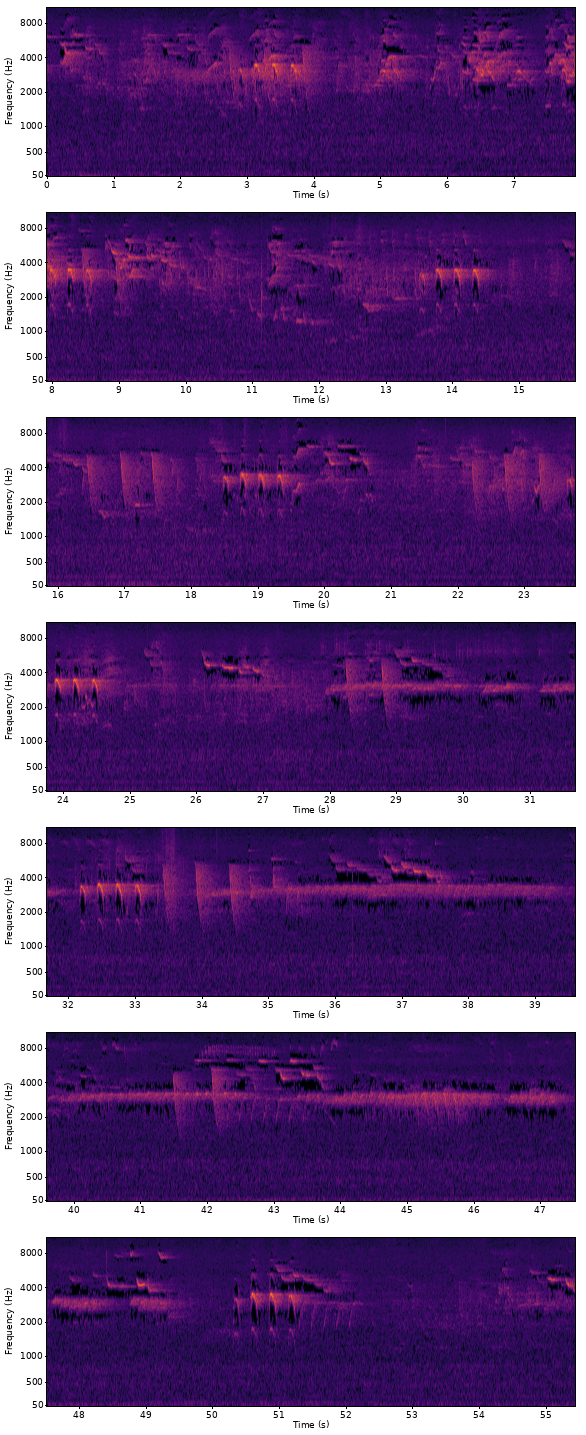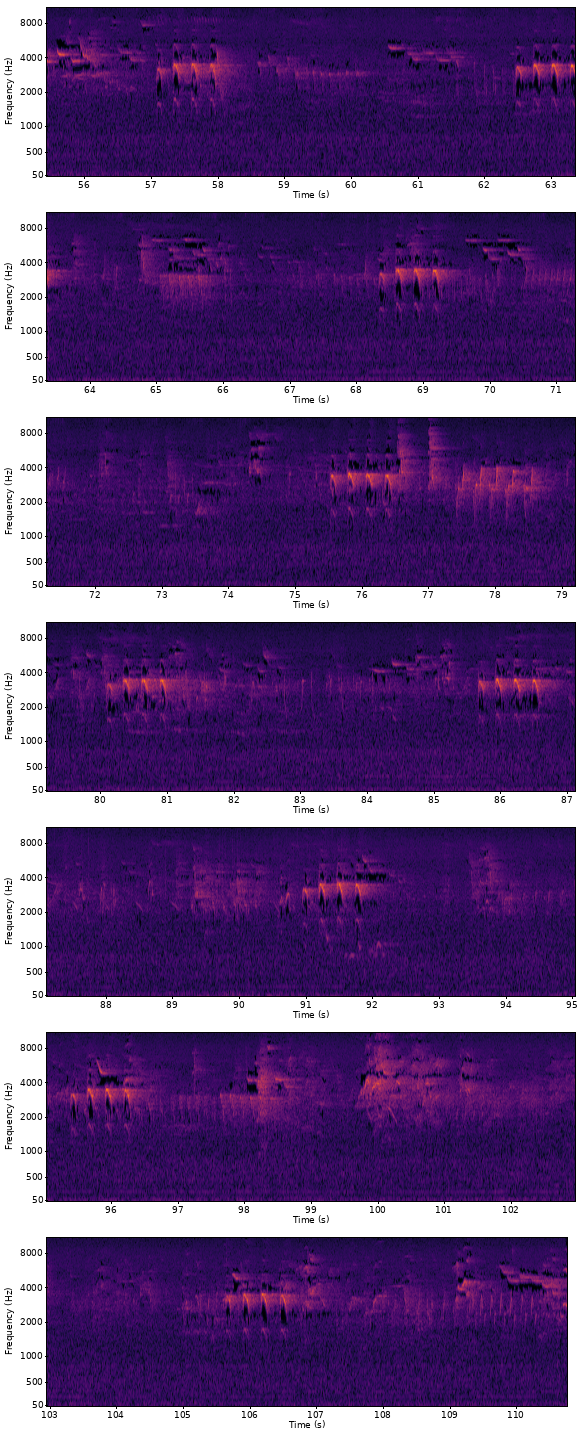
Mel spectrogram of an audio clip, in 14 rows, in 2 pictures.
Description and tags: Bushland/Forest Dense Birds and Trees
Recording of ambient birds and some wind through the trees at Point Halloran. This sample has dense birds and very light wind.
Captured with a BP4025 microphone and ZOOM F6 floating-point recorder.
trees, forest, ambient, field-recording, birds, nature, bush, wind, ambience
